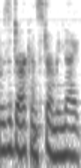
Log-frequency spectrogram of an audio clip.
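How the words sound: It is read in a flat voice.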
